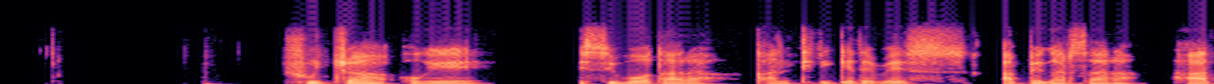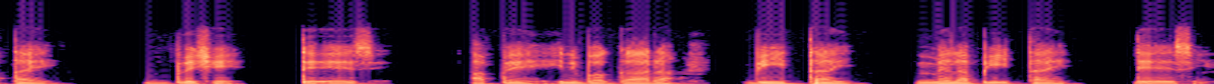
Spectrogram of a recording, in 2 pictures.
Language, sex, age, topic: Gamo, male, 25-35, agriculture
